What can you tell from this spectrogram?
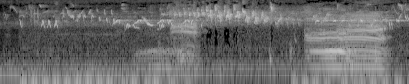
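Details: Cows eating in their barn produce two drawn-out moos, the second longer and wavering, over a steady low hum. Busy bird twittering sits high above throughout.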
